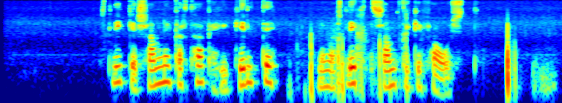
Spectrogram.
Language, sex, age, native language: Icelandic, female, 40-49, Icelandic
